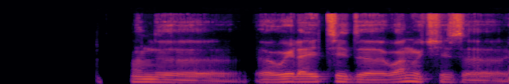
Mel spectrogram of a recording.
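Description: A young man speaks calmly through a microphone in an online call.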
